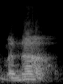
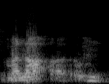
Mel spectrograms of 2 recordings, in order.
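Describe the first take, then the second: First: The final vowels glide together as one diphthong. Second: A glottal stop separates the final two vowels. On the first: The speaker calls it wrong. "you don't pronounce as though it's a diphthong" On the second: The speaker calls it right. "it is mana'o"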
